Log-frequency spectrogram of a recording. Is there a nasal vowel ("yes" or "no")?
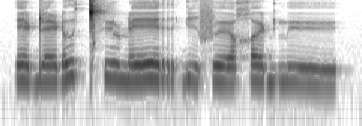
no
